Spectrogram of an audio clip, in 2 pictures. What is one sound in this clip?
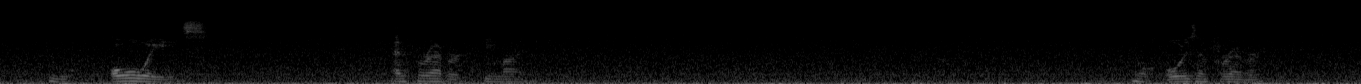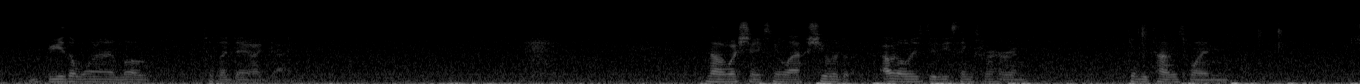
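A young man sings softly and slowly into a close microphone.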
